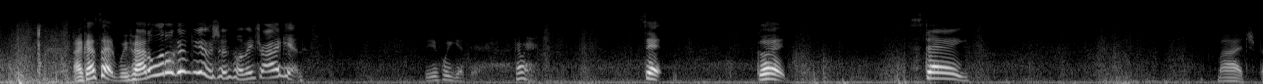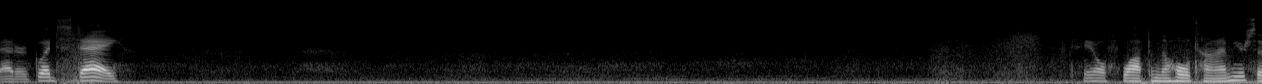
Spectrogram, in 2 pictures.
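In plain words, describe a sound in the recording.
A woman gives commands to a dog with animation, some distance away outdoors.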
